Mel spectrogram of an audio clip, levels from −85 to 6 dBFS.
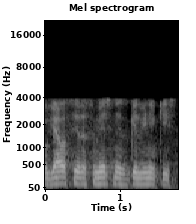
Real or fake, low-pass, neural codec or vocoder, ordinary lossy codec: fake; 7.2 kHz; codec, 16 kHz, 1.1 kbps, Voila-Tokenizer; AAC, 16 kbps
